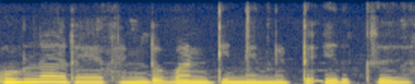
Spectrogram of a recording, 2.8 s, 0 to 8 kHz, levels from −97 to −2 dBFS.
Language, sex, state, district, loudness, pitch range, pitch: Tamil, female, Tamil Nadu, Nilgiris, -13 LUFS, 215-230 Hz, 220 Hz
